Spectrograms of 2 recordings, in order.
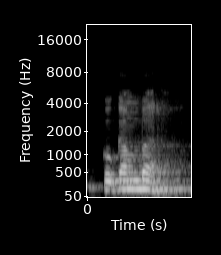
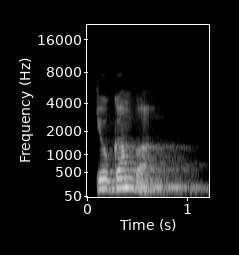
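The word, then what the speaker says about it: cucumber: Then another word is कुकम्बर. कुकम्बर इज मिसप्रोनाउंस्ड, correct pronunciation is क्यूकम्बर, क्यूकम्बर, क्यूकम्बर.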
